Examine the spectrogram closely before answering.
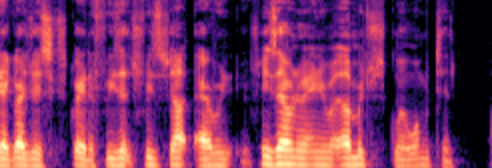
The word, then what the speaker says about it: Fries: You spell it F-R-I-E-S. Fries. So I always thought it was fries. Yeah, they spell it fries. But people are like, no, homie, it's Freeze.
